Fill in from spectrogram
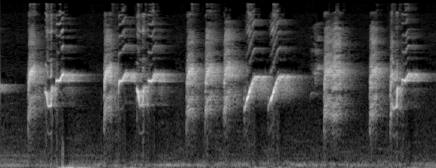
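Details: Kept sooty-headed bulbul, raised on full tutoring, from Wonosalam in East Java, singing insistently with ngekek fill-ins: bright whistled phrases with upward and downward slides, repeated roughly every second with brief gaps.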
